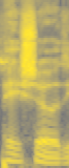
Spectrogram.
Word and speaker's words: Peychaud's: Am I saying that right? Peychaud's. – Peychaud's. Yeah.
